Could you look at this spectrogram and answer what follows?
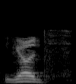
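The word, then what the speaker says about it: yod (יוד): He says, a jot refers to the smallest character or letter of the Hebrew alphabet, pronounced yod in Hebrew.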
